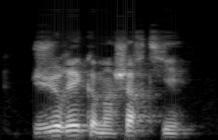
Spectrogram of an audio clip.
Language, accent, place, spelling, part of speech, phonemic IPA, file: French, France, Lyon, jurer comme un charretier, verb, /ʒy.ʁe kɔ.m‿œ̃ ʃa.ʁə.tje/, LL-Q150 (fra)-jurer comme un charretier.wav
- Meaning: to swear like a trooper, to swear like a sailor, to swear a blue streak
